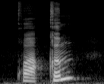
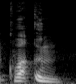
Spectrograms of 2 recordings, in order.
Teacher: uvular becoming glottal stop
